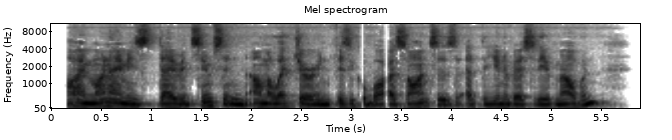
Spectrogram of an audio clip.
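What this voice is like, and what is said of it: Australian accent. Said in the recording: “I can tell by the accent that you're an Aussie”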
